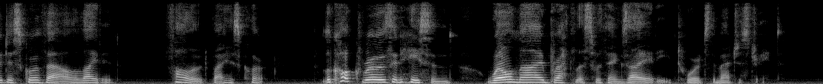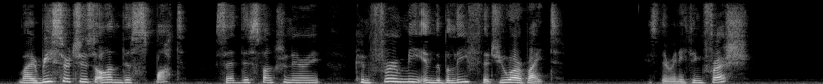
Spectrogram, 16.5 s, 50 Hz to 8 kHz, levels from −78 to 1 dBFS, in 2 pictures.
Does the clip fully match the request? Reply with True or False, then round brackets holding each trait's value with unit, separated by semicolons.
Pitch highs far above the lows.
True (5.8 semitones)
